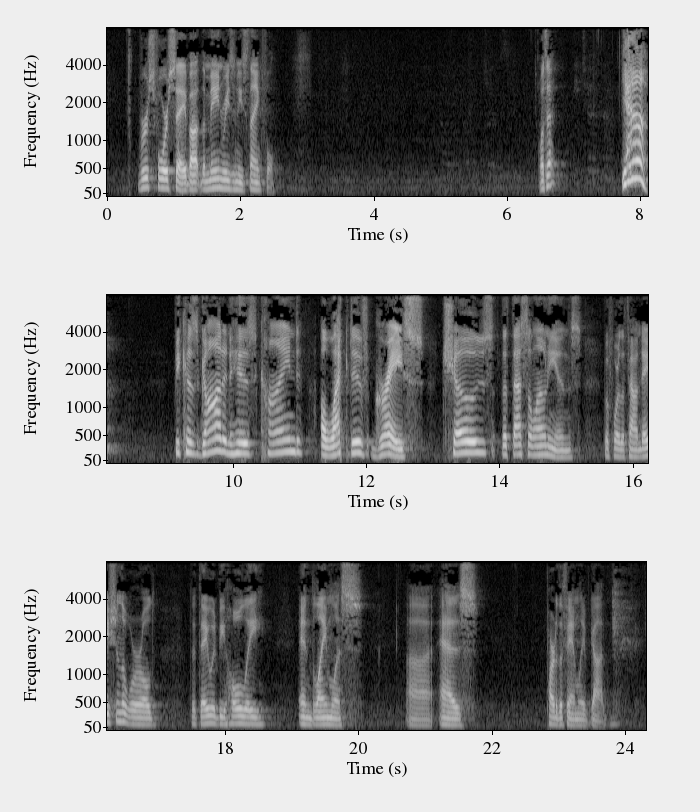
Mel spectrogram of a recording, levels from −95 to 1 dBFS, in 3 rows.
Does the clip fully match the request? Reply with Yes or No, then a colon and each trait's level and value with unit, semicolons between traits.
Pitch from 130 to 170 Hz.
Yes: low, 135 Hz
